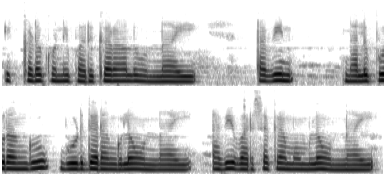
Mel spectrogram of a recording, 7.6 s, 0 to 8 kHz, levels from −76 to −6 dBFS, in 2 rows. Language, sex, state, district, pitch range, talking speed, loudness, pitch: Telugu, female, Telangana, Mahabubabad, 185-210 Hz, 110 wpm, -16 LUFS, 195 Hz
